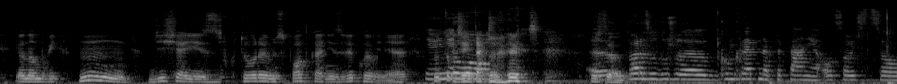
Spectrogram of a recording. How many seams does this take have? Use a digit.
6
